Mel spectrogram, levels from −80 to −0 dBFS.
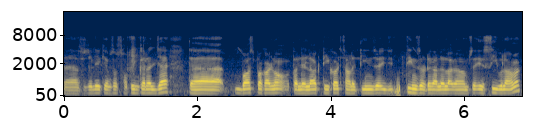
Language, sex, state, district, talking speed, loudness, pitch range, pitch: Maithili, male, Bihar, Araria, 235 wpm, -14 LUFS, 130-140 Hz, 130 Hz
